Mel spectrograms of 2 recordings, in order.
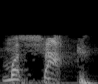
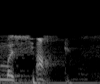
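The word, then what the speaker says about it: mashach: Now that word anoint here in the Hebrew is the word mashak. Everybody said mashak. I spell it for you. M-A-S-H-A-C-H. M-A-S-H-A-C-H.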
